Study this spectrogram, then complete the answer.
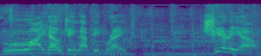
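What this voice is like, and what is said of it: Put-on British accent. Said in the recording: “He'd affect this weird British accent ... Put upon British accent is weird”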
